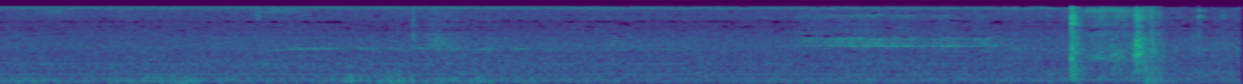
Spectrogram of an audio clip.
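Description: A steady low background rumble with a faint constant hum, broken near the end by two sharp clicks half a second apart.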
